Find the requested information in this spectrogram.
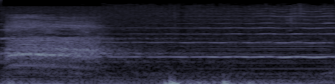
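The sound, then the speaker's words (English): A crow gives harsh, raspy caws at the start and again right at the end, with two dull low thumps in the quieter gap between them. “Yet the crow was intent on finishing the job.”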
